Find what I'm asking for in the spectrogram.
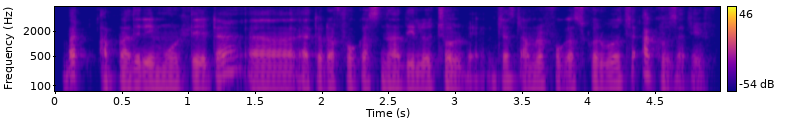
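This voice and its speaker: A man's voice: medium pitch, brisk, dark tone. A man teaching a German class to students, patiently explaining and often asking if everyone is following. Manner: patient, often checks in with "ঠিক আছে?"; mixes English words into his explanations. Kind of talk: online class lecture.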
